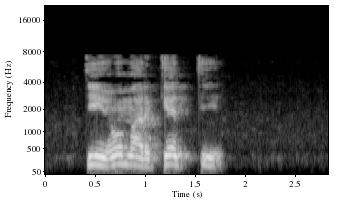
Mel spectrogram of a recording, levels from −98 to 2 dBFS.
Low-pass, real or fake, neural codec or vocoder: 7.2 kHz; fake; vocoder, 22.05 kHz, 80 mel bands, Vocos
